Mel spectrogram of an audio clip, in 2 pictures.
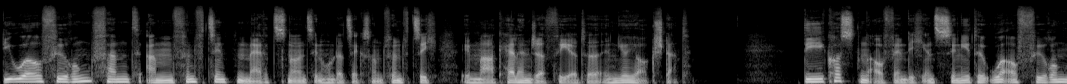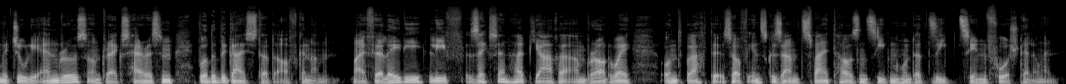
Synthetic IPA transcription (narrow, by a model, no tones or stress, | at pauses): d̥iːuːɐaʊfyːʁ̞ʊŋfantʰa̰mfʏnft͡seːntn̩mɛʁt͡snɔʏnt͡seːnɦʊndɐtz̥ɛksʊntfʏnft͡sɪçʔɪmːaɐkhɛlɛnd͡ʒɐθiatʰɐʔɪnnjuːjɔ̰ɐkʃta̰t | d̥iːkʰɔstn̩ʔa̰ʊfv̥ɛndɪçɪ̰nst͡seniːɐtʰəʔuːɐʔa̰ʊffyːʁ̞ʊŋmɪt̚ʒ̥uːliʔɛ̃ndʁuːsʊntdʁɛkshɛʁɪsn̩v̥ʊɐdəbəɡaɪstɐtʔa̰ʊfɡ̥ənɔ̰mən | ma̰ɪfɛɐleɪdiliːfz̥ɛksaɪnɦalpjaːʁəʔa̰mbʁɔːdweɪʔʊntb̥ʁaχtəʔɛ̰saʊfʔɪ̰nsɡ̥əzamtt͡sv̥aɪtʰaʊzn̩tz̥iːbm̩ɦʊndɐtz̥iːp̚t͡seːnfoːɐʃtɛ̰lʊ̰ŋə̰n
